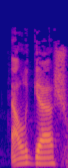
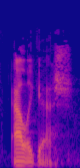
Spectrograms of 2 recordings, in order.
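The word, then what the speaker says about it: Allagash: Alagash. White. Alagash. Alagash. A L L A G A S H. Alligash.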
